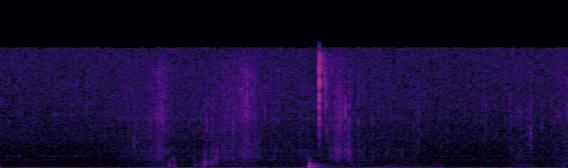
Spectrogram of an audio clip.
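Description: Faint swallowing as a mouthful of beer is drunk from a glass, with one sharp click a little past halfway, over a low steady room hum.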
